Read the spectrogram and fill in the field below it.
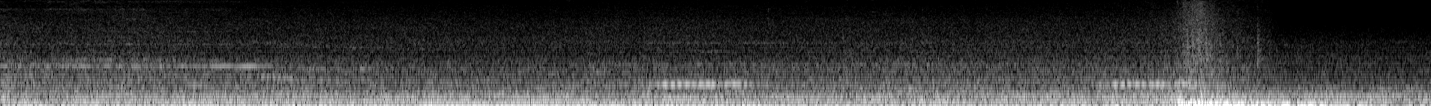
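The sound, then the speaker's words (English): A continuous low rumble of a crowded subway train in motion, with steady rattling, faint squealing tones, and a brief louder clatter near the end as the car jolts along. “Tanya took a deep breath as they stepped onto the subway car.”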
